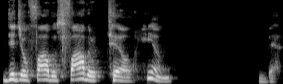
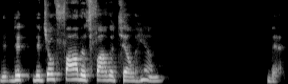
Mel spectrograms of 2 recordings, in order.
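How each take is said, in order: First: Did hit loud and slowed; slow it down and hammer each word; slower, louder repeat. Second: Fathers stressed, pitch falling to the end; stress on father's father. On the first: Preacher repeating the question, slower and louder. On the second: Preacher pressing the congregation, stress on fathers. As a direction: lean on fathers. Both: Shown as a demonstration. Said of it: "let's go further".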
